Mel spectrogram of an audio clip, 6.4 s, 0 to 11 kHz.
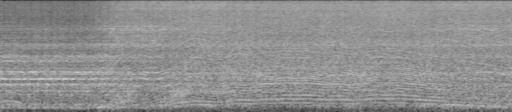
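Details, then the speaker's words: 2000 Nissan Xterra 3.3L V6 after crank-no-start ignition circuit troubleshooting and ignition timing set; loud, even firing as revs climb and fall smoothly, no misfire, stumble or knock; runs normally. "But now we have our ignition timing set and um works and the vehicle runs like it should."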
